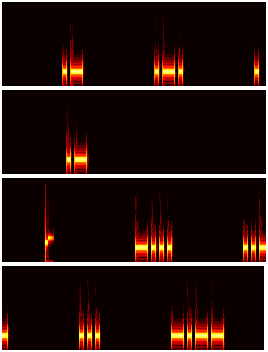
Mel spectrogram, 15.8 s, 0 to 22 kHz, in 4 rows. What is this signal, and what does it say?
Morse code, heard as a keyed tone, about 20 wpm, spaced as for 7 wpm, 700 Hz. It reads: AREA BUSY
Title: 6x Character Spacing - Top 500 Words - 20wpm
